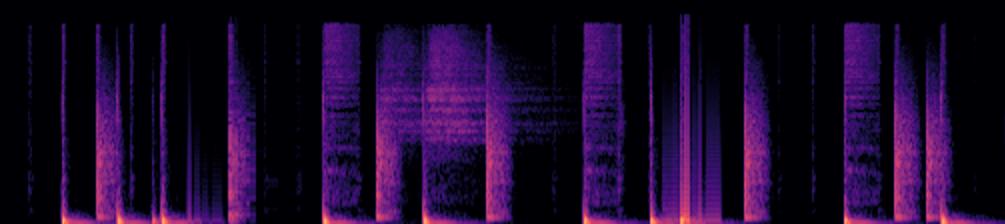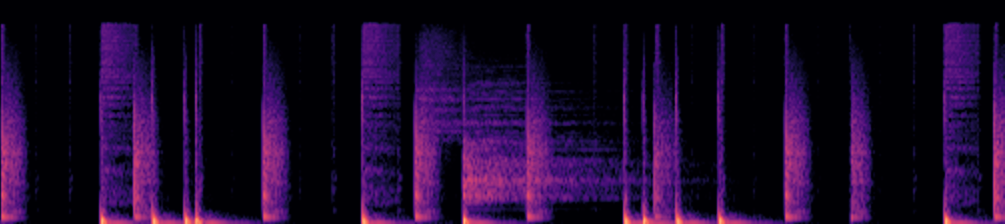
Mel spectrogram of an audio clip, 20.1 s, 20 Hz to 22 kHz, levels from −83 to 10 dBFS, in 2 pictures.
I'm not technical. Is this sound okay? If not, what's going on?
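No. There is robotic sound from repeated short buffers, from 1.88 to 3.06 s and again from 6.63 to 7.21 s. In both spots the music turns into a stiff, metallic buzz around 100 Hz. The likely cause is fresh audio arriving too slowly, so the player keeps replaying a tiny 10 ms scrap and skips most of the real music. That constant looping adds the fixed buzzing pitch.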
